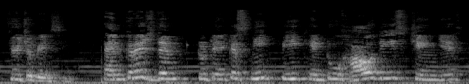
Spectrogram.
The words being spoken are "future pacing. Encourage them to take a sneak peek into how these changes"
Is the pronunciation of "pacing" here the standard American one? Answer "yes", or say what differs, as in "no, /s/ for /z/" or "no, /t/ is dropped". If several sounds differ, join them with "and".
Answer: no, /b/ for /p/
